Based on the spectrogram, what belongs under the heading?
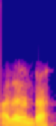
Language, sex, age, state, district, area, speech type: Urdu, male, 30-45, Uttar Pradesh, Muzaffarnagar, urban, conversation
